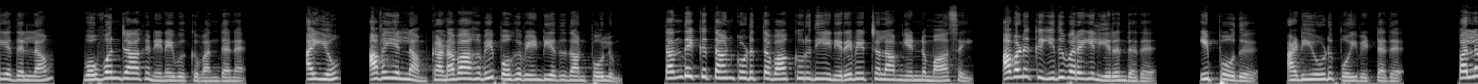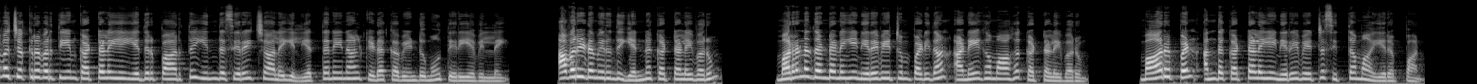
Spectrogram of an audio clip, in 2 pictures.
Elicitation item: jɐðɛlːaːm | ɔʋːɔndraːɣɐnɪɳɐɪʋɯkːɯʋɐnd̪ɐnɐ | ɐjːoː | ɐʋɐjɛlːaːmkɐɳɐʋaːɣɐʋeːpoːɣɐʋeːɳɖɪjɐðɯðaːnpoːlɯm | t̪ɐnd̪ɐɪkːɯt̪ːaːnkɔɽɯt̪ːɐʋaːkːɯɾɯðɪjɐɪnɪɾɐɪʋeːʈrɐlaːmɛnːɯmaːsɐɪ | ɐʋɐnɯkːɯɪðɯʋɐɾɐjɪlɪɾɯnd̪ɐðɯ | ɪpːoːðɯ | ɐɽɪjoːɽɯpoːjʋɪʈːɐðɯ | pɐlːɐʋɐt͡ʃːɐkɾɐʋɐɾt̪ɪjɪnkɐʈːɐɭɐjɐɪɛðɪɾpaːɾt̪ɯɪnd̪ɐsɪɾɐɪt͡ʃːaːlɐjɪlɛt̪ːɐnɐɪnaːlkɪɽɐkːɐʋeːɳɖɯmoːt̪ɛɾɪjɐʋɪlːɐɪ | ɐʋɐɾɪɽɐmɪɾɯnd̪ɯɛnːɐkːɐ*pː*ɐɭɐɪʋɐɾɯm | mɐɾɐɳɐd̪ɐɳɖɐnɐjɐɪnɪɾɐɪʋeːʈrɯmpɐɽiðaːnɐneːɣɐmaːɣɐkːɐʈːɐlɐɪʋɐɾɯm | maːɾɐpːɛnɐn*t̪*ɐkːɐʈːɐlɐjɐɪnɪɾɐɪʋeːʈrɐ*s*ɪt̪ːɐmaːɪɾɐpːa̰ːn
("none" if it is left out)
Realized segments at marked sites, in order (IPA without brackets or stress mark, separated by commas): ʈː, d̪, s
